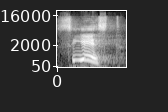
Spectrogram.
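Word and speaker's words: съезд: And what is the voiceless counterpart of the? Is t. That is why we are pronouncing this word as siest.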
